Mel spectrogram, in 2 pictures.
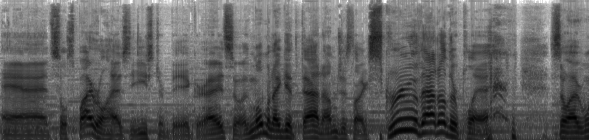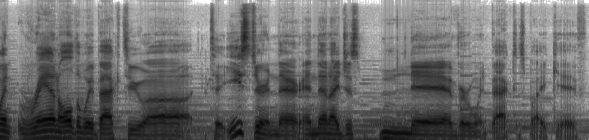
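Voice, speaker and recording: A man's voice: lowish voice, sing-song, moderate pace, darkish tone, faint music behind. A man, a racer chatting casually after a race, rambling and repeating himself as he restarts his sentences. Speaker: tournament racer. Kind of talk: casual post-race chat.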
